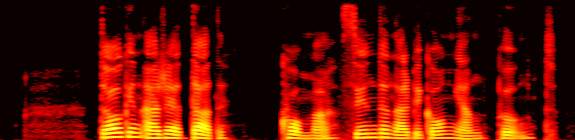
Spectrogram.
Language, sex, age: Swedish, female, 37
